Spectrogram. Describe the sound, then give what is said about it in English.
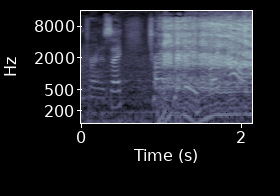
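Race car engine roaring as it leaves the pit box during a yellow-flag period in a race, a loud wavering engine note that swells in after a man's talk and carries on under his voice. “That is the roar of the number 7 from 47 Motorsport trying to go back out.”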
